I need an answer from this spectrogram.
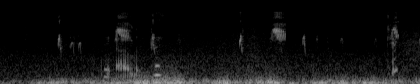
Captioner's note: indistinct chatter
